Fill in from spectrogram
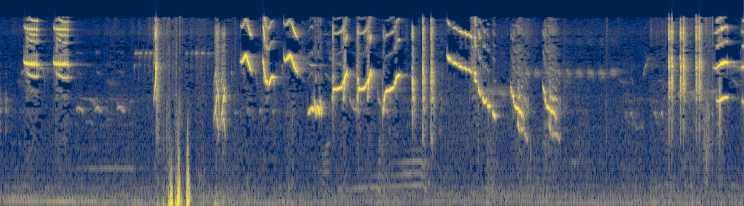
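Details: Varied flycatcher song meant to make other flycatchers aggressive: sharp high chips, steeply sweeping whistles and tumbling rapid phrases, with a short low thud early on and a quiet gap before final chatter.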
